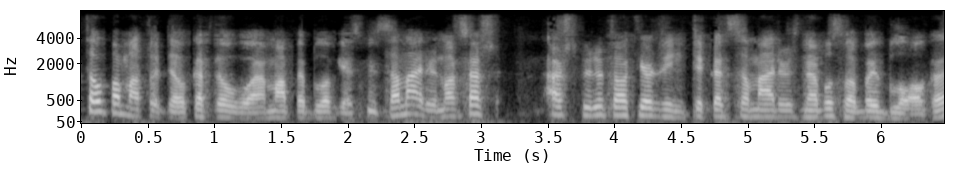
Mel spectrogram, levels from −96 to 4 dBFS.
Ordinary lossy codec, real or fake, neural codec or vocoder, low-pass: AAC, 32 kbps; fake; codec, 16 kHz, 1.1 kbps, Voila-Tokenizer; 7.2 kHz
